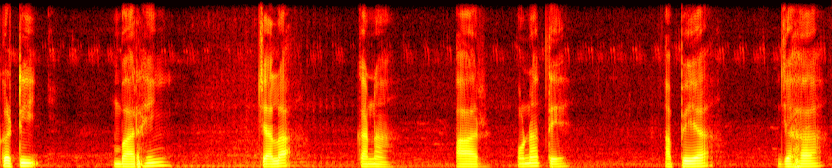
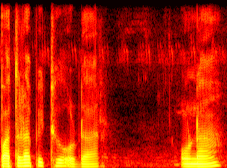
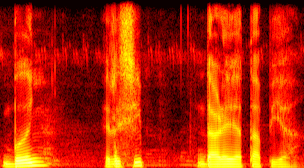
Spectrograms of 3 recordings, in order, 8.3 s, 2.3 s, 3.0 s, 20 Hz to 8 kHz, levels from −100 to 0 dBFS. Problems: none marked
